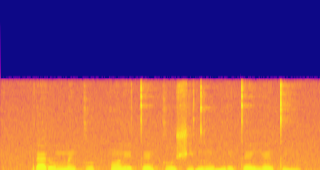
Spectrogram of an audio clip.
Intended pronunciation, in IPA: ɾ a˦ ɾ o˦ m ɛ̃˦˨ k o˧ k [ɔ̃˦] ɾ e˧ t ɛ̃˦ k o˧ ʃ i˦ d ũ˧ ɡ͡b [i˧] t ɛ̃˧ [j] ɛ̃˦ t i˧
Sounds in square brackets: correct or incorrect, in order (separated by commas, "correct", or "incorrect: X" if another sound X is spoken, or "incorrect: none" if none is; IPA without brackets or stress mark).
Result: correct, incorrect: ĩ˧, correct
